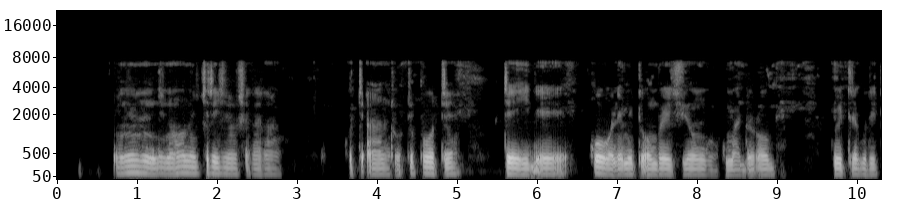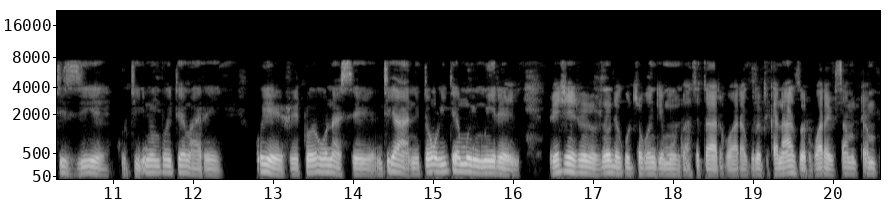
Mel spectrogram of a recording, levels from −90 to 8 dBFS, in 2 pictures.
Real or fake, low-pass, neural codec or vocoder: fake; 7.2 kHz; vocoder, 22.05 kHz, 80 mel bands, Vocos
